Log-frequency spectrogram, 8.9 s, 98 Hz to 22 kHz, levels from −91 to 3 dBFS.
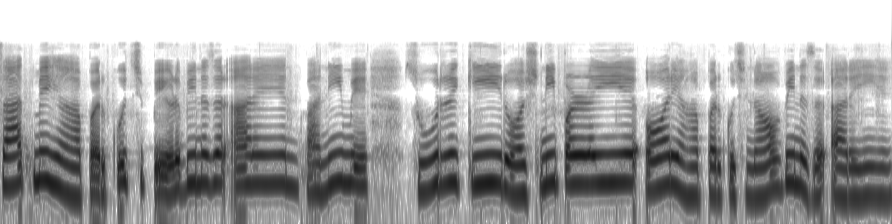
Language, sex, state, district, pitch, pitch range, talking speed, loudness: Hindi, female, Goa, North and South Goa, 250 Hz, 195-265 Hz, 195 wpm, -15 LUFS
